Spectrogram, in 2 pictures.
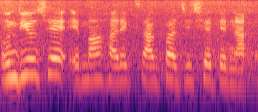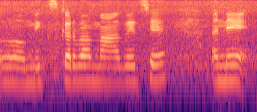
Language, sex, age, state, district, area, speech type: Gujarati, female, 18-30, Gujarat, Junagadh, urban, spontaneous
